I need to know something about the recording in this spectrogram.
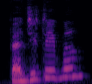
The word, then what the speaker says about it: vegetable: Word is V-E-G-E-T-A-B-L-E. Vegetable?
